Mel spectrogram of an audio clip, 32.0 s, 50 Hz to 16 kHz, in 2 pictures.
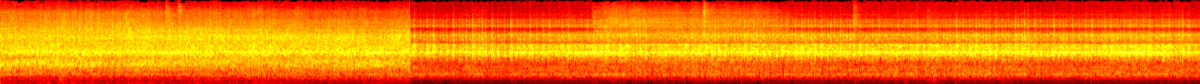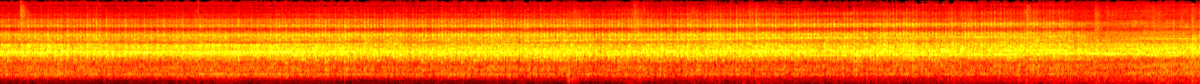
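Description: Sound of a model British Rail Class 37 diesel locomotive running steadily, with a high whistle held over the engine noise. The sound changes abruptly about five seconds in.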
